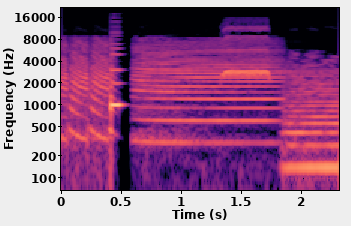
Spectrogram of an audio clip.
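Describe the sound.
A horn honking sound effect from a soundboard: a loud, sustained brassy blare after a short opening burst, dropping to a lower pitch near the end.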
